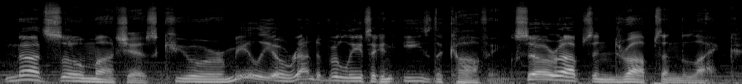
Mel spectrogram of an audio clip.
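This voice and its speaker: A man's voice: mid-range voice, sing-song, a little slow, gravelly, few pauses, faint music behind. A man playing a cheerful old elf governor. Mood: matter-of-fact. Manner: cheerful, chirpy, gently teasing. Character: older male elf governor, kindly, chatty.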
